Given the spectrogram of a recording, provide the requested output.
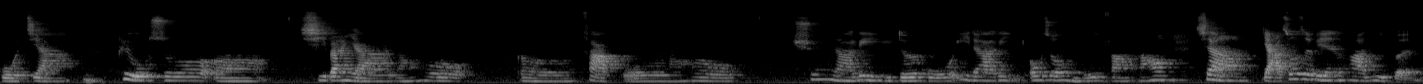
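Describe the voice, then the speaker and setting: With audible room echo and noticeable background noise, a woman speaks at a very slow pace and a fairly low pitch with ordinary pitch variation. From Taiwan, Miaoli, Hakka family. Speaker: jazz vibraphonist. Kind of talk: casual interview. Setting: coffee shop in Taichung. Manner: hesitant, many fillers.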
